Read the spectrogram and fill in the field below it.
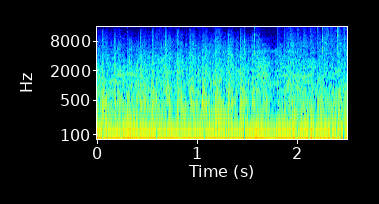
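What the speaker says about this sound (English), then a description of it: "T7 engaging with its 45mm cannon" Rapid gunfire and cannon blasts from a T-70 light tank's 45mm gun in the strategy game Company of Heroes 2, dense and continuous battle noise filling the whole stretch, loud and close.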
